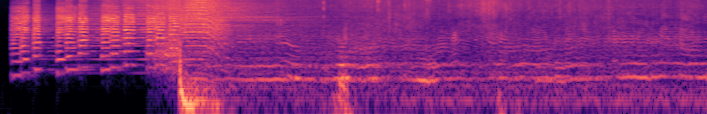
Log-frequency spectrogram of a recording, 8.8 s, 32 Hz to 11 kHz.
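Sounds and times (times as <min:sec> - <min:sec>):
bright tonal notes: 0:00.1 - 0:04.8
swarm of bees buzzing: 0:00.2 - 0:08.8.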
